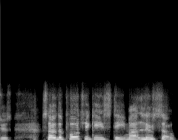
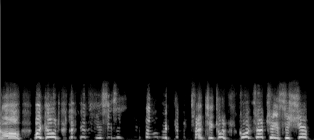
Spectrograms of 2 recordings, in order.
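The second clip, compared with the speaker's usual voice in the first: very high squeaky gasping voices; mock awestruck crowd. Lecturer mimics beachgoers at the wreck, very high and squeaky. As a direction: gasp like a crowd daring each other to touch. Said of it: "They're all probably going".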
